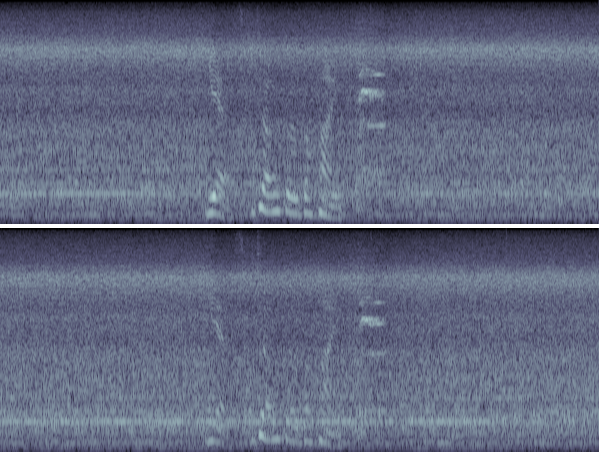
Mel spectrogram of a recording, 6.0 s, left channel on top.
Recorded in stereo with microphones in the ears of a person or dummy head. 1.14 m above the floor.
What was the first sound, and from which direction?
A woman speaking, 35° left (ahead or behind).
